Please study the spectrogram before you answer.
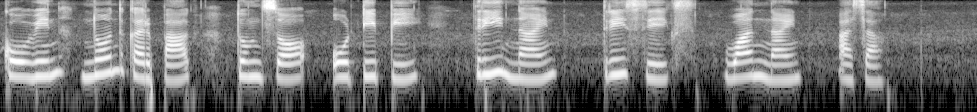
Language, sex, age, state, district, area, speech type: Goan Konkani, female, 18-30, Goa, Quepem, rural, read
